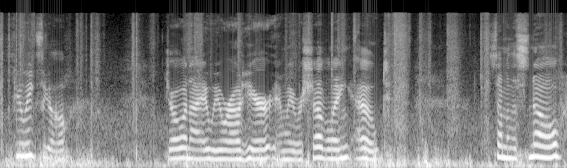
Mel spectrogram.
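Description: A woman in her forties chatting casually while filming her homestead on a handheld phone, rambling and giggling often. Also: fairly high pitch. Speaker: homestead vlogger. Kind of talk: casual handheld vlog chat. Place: outdoors in a windy snowy yard. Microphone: phone camera held at arm's length. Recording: noisy outdoor phone audio with wind.

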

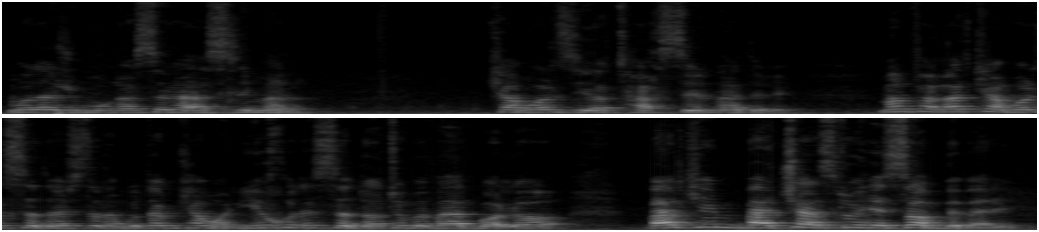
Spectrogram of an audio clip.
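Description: A woman's voice: medium pitch, lively intonation, darkish tone, roomy sound, close to an everyday voice. An actress playing a wife who takes the blame and then chides her husband. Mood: apologetic. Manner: reproachful, explaining. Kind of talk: TV family drama acting.

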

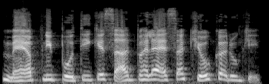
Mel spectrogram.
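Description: A woman voicing a weary, meek old mother-in-law in a cartoon story, speaking gently and plaintively. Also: medium pitch, normal speed, lightly acted.

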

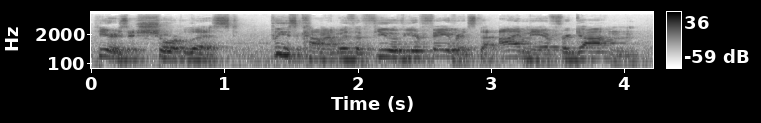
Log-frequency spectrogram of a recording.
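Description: A man's voice: fairly high pitch, brisk, fairly bright tone, lightly acted. A man performing a dramatic reading as an indignant, folksy, self-righteous conservative politician, with theatrical and emphatic delivery. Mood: indignant, mocking. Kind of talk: dramatic reading of social media posts. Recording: roomy echo, faint background noise.

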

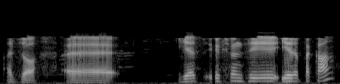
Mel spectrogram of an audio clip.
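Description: A foreign-accented man talks in halting phrases, giving a call-centre sales pitch. His voice sits at an ordinary male pitch and sounds thin over a phone line. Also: lively intonation, dry recording. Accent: foreign, non-German. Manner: halting, non-native phrasing. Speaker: scam call-centre agent. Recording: tinny narrow-band phone line.

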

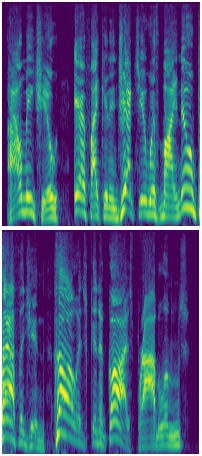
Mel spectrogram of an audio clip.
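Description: Nerdy cartoon mad scientist, piercing nasal tone, creaky edge, excitable rambling, video game acting. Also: male voice, a little high, unhurried, no echo, studio quality, exaggerated voice. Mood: eager rambling. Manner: rambling scientific jargon with nonsense exclamations.

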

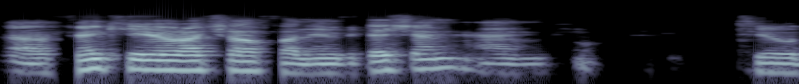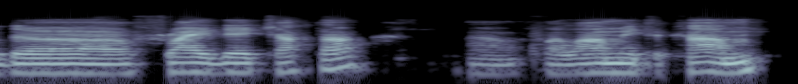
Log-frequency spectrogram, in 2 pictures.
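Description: A man with a Nigerian accent presents to colleagues over a video call, pausing often with soft ums. His voice sounds bright and forward, but the call audio is dull and lo-fi. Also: fairly low pitch, fairly even intonation. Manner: halting, many ums, soft-spoken. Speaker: hospice chaplain. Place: small indoor room.

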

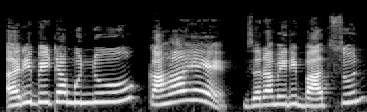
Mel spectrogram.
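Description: A woman's voice: high voice, animated, takes it slowly, pushed and bright, voice pushed up, heavily acted. A woman voicing a greedy, complaining village wife in a children's cartoon story, with an insistent, taunting manner. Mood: bossy. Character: nagging, greedy village wife, dissatisfied and scheming.

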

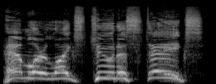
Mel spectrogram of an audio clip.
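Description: Man acting a shouting, belligerent old drunk. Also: very high-pitched, slow, gravelly, no room sound, clean studio sound, pitched above the performer's own voice, full character voice. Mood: belligerent, agitated.

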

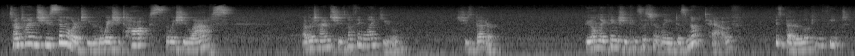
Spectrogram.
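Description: A young adult woman performing a short story aloud in a live, expressive literary reading with deliberate pauses. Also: medium pitch. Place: small gallery room, live stage reading. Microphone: stand microphone, recorded by distant camera. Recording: roomy, distant camera audio with hiss.

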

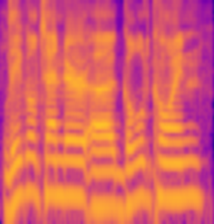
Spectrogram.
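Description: Man hosting, halting with fillers. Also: fairly high pitch, fairly even intonation, a little mellow. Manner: halting, reads news items with many fillers. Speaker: host. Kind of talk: casual podcast chat. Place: small home studio. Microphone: studio mic on boom arm.

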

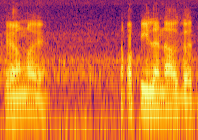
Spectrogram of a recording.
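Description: A high-voiced man talks on a motorcycle intercom in loud road noise. He chats casually, with joking complaints to the rest of his group. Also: quick pace. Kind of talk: casual chat over rider intercom. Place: outdoors, riding a motorcycle on the road. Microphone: helmet intercom microphone.

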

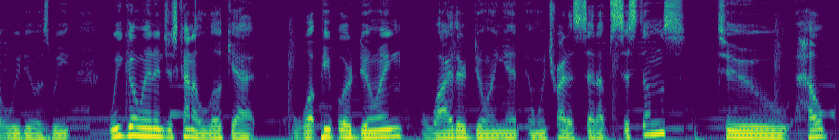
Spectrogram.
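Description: A man with a dark, mellow voice talks as a behavior analyst in a role-played conversation. He explains things politely in hesitant phrases, over faint music. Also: mid-range voice. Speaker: behavior analyst, podcast host. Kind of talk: improvised role-play phone conversation.

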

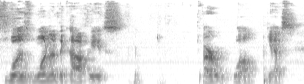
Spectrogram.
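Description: A man's voice: sits low, fairly even intonation, unhurried, fairly bright tone. A man playing a tabletop role-playing game, talking casually as he improvises.

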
